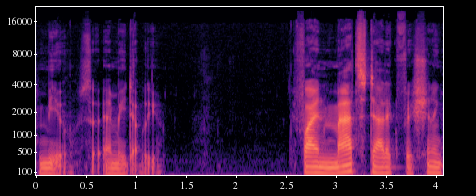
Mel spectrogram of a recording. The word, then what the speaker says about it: mu: By the way, it's pronounced mu. So, mew.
